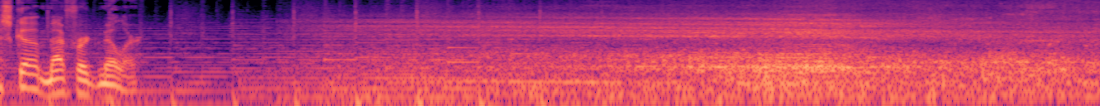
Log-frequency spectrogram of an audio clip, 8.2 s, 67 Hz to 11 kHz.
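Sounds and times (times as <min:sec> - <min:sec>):
speech: 0:00.0 - 0:01.2
light rail train in motion heard from inside the car: 0:02.0 - 0:08.2.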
